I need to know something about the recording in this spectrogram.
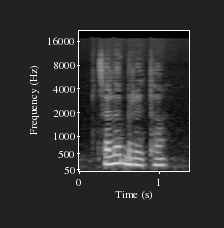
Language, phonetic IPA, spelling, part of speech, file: Polish, [ˌt͡sɛlɛˈbrɨta], celebryta, noun, LL-Q809 (pol)-celebryta.wav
